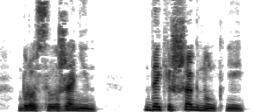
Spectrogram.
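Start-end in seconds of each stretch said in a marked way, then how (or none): none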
